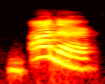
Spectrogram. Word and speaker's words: honor: In the word honor, the H is silent.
